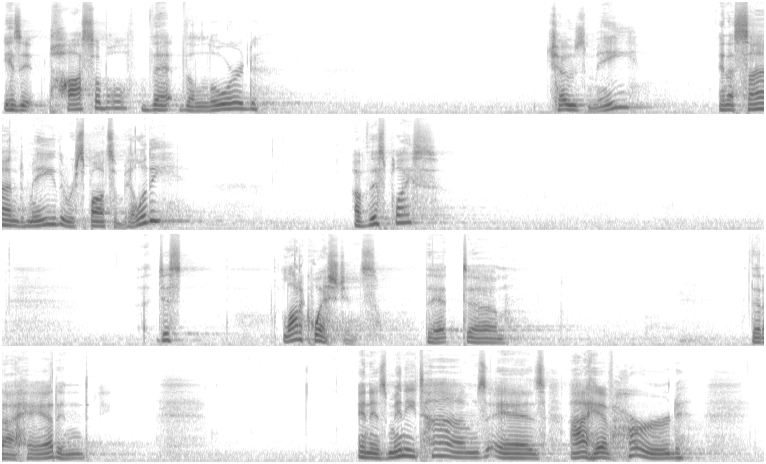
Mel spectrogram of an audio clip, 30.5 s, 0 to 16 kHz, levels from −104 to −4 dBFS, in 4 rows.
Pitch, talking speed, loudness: 140 Hz, 70 wpm, -50 LUFS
